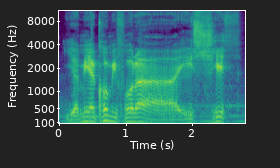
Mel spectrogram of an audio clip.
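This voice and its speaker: A sinister old Sith lord speaks in a low, gravelly croak with a hard, cutting edge. He is a manipulative, commanding master in a dramatic film dub, deliberate and menacing over music. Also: sharp tone. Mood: commanding, scheming.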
